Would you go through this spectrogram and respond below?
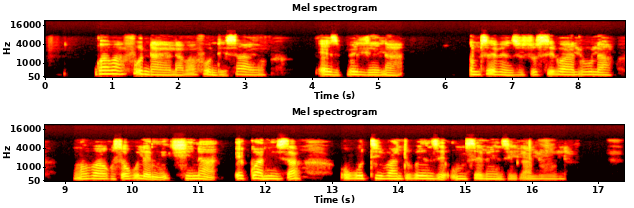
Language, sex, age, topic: North Ndebele, female, 36-49, health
